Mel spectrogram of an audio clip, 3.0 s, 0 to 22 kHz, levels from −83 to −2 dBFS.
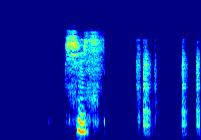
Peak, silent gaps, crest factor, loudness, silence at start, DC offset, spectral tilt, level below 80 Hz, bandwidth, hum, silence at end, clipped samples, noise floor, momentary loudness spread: -12 dBFS; none; 22 dB; -30 LUFS; 1 s; under 0.1%; -0.5 dB/octave; -82 dBFS; 11 kHz; none; 0 s; under 0.1%; under -90 dBFS; 24 LU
